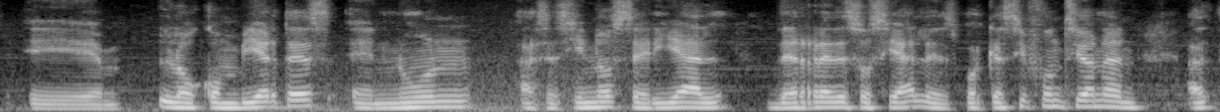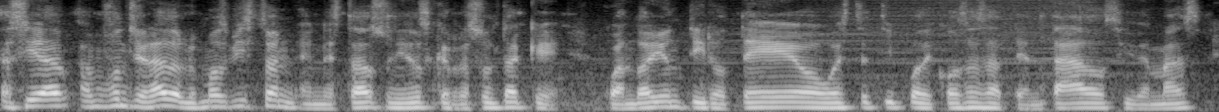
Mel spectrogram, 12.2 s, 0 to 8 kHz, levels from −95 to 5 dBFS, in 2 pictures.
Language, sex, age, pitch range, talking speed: Spanish, male, 30-49, 115-145 Hz, 185 wpm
